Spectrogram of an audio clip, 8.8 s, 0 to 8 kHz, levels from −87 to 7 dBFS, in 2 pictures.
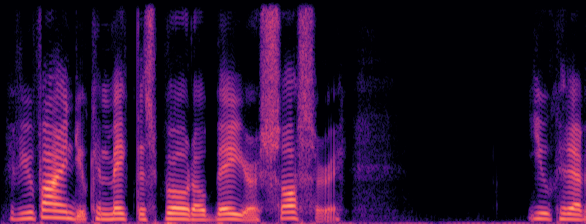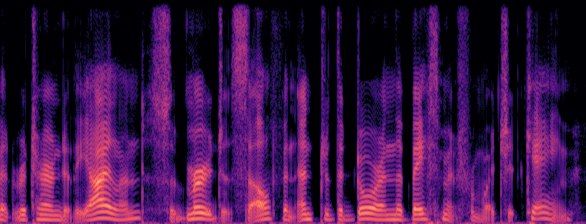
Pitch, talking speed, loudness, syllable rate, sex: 190 Hz, 220 wpm, -19 LUFS, 6.0 syllables/s, female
